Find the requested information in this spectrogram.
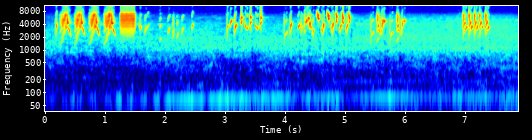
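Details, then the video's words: A wild European goldfinch sings in 2018. Four loud, quick downslurred notes and a harsh buzzy burst are followed by clusters of tinkling twitters, each cluster set apart by a short gap. Faint low rumbling runs underneath. "صوت الحسون البري"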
